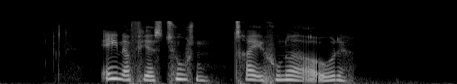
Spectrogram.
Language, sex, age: Danish, female, 24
